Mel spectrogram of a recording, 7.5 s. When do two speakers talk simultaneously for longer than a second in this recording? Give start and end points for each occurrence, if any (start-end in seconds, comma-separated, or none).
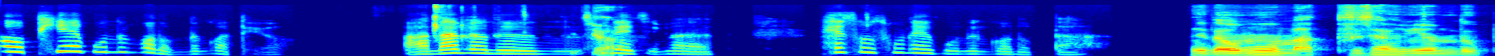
none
